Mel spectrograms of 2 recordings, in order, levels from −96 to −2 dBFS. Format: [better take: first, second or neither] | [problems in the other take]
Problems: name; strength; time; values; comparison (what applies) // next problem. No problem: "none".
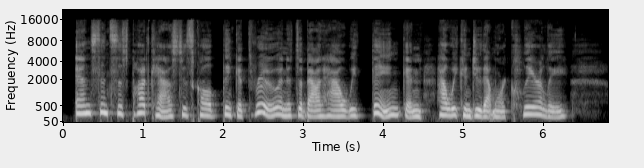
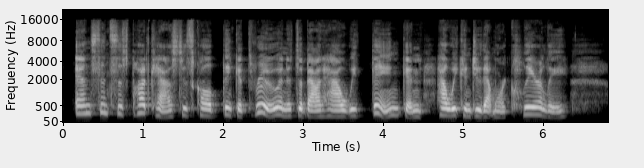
first | thin; very; fading below 400 Hz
